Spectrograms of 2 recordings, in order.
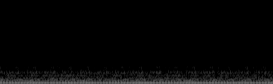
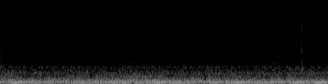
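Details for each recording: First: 2008 BMW 330d diesel with smoke and lumpy idle for the first minute after start and glow plug faults. After a new module was fitted and codes cleared, it runs a quiet, even idle with a steady beat and no misfire; maybe not cold enough to show faults. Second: 2008 BMW 330d, cold start around 10–12°, excessive smoke and lumpy idle for the first minute, glow plug activation fault: deep diesel idle with a slight regular lump felt through the seat; rough cold idle, glow plug fault.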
